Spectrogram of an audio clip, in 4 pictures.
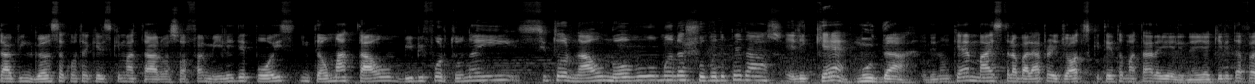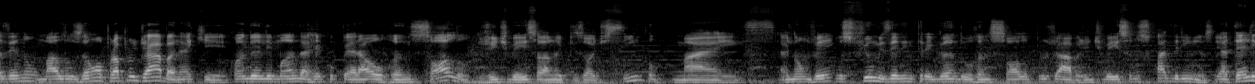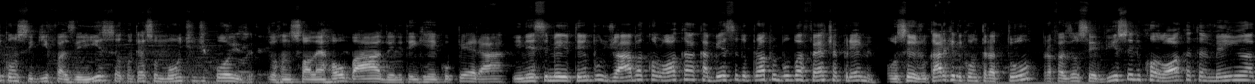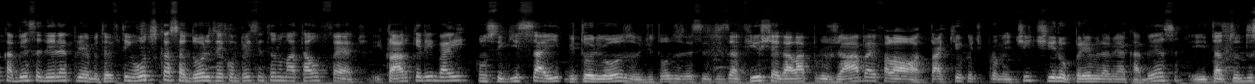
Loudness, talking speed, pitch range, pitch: -28 LUFS, 225 wpm, 125-170 Hz, 140 Hz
